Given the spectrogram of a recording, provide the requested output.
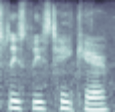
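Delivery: ordinary talk, nothing marked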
